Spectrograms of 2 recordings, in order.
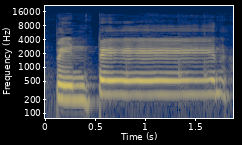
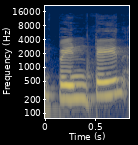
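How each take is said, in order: First: Chanted, long held final vowel in pentane, higher pitch; chanted, stretch pentane out on one high note; sustained classroom chant; drawn-out chant. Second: Said in the usual way. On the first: Shown as a demonstration. Teacher chants list of alkanes.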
